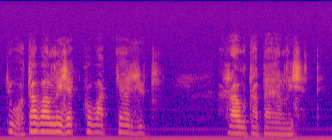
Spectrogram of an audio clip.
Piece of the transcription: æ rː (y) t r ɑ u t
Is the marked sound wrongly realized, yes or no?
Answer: no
